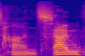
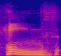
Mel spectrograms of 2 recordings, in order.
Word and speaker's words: Hannes: It's Hans. I'm calling it Hannes because that's how they say it in Japan, and I can't well, I mean, because we looked up a pronunciation. Apparently, it's called Hans. It's called Hanes. Hanes, like the underwear, but I'm not calling it Hanes.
